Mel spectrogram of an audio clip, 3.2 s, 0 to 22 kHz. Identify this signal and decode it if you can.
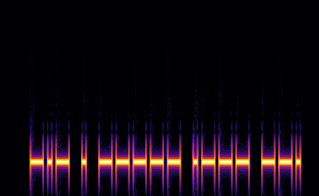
Morse code, heard as a keyed tone, about 28 wpm, 700 Hz. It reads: KE0JG
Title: USA Call Signs - 5 Characters - Repeated 3x - 28wpm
